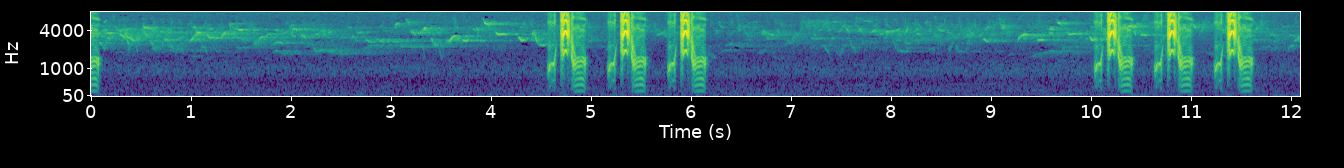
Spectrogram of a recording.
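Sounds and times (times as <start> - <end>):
small birds twittering: 0.0 - 12.0
large bird calling: 4.5 - 6.2, 10.0 - 11.7.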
